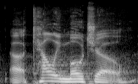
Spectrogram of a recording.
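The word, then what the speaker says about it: Kalimotxo: It's called Calimocho is how you say it. It's got an X in the name.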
